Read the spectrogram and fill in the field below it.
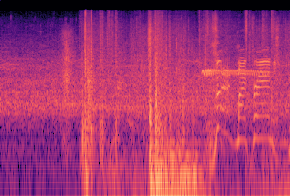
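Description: Armoured players crash together in a heavy tackle.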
